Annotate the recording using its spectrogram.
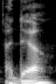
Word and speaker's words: Adele: Adele.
